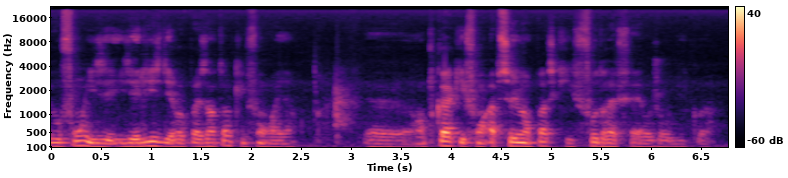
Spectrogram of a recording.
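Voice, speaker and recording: Over noticeable background noise, the speaker keeps a moderate pace and fairly even intonation while the loudness swings widely. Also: man, fairly low pitch for a man. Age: 60s. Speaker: writer and illustrator. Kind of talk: interview answers. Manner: halting, many repetitions.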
